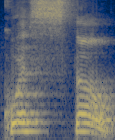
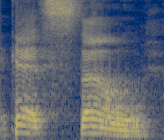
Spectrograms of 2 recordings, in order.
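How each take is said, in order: First: The u after the q is pronounced. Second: The u after the q is silent. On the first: The speaker calls it wrong. "muita gente fala ... tá errado" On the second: The speaker calls it right. "é questão"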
